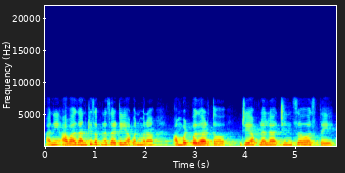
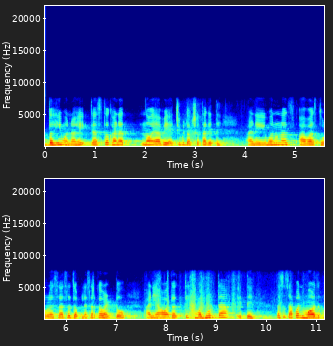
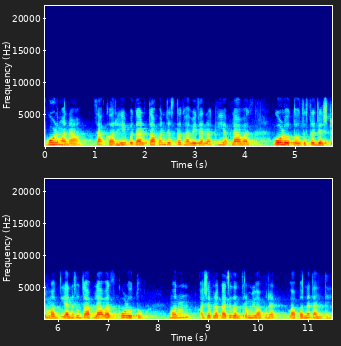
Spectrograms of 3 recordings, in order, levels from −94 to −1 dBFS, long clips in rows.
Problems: none marked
